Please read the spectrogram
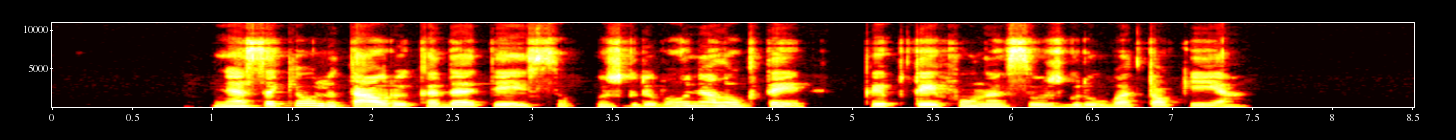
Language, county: Lithuanian, Vilnius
